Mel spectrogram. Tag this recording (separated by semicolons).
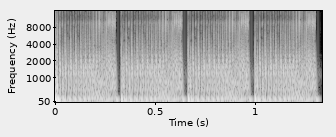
180; distortion; hard; hardcore; kick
